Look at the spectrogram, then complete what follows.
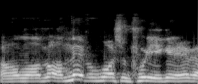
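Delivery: derisive, scornful mocking send-up voice. Joking about quitting football, imitating Wayne Carey. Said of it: "And then he's at the next game live".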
